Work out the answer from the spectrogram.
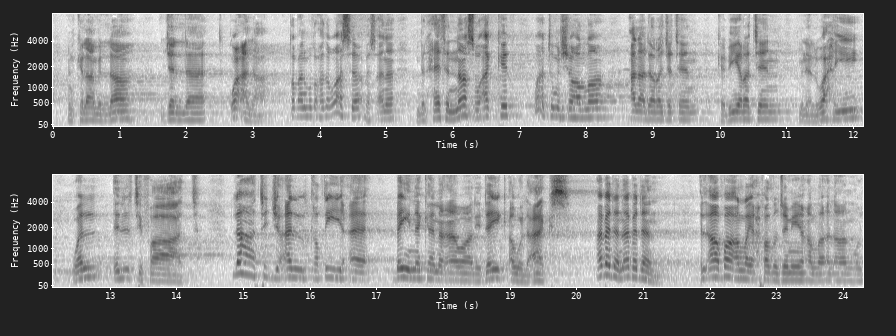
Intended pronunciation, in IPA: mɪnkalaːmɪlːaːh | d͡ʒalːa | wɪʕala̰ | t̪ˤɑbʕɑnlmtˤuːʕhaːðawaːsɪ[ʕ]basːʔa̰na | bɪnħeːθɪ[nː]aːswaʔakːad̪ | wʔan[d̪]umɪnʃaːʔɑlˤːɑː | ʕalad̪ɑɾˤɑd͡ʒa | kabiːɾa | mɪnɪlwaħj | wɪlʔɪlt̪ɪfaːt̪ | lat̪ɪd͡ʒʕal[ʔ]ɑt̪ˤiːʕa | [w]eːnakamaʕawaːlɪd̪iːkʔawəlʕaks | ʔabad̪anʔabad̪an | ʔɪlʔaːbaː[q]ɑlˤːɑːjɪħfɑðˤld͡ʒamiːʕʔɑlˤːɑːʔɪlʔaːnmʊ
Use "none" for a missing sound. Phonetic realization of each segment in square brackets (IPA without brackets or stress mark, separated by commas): ʕ, nː, t̪, q, b, ʔ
